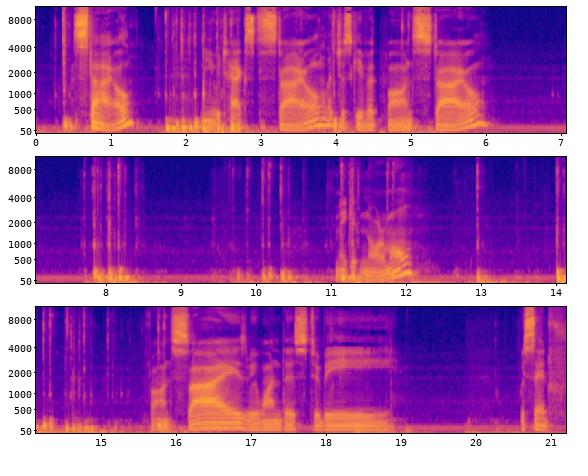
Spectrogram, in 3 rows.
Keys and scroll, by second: 0.5 Return, 4.9 Return, 10.1 Return.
